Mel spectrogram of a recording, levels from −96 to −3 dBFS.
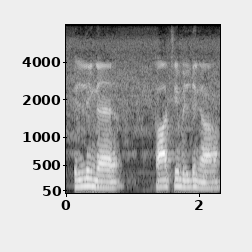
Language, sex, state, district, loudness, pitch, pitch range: Rajasthani, male, Rajasthan, Churu, -15 LUFS, 115 Hz, 100-120 Hz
